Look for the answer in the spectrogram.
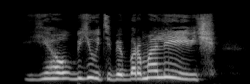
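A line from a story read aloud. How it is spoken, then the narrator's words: Passionate moan. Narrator (Russian): простонала Марианна, не имея больше сил сопротивляться ярким эмоциям и лавине страсти, которую спровоцировал Савва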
